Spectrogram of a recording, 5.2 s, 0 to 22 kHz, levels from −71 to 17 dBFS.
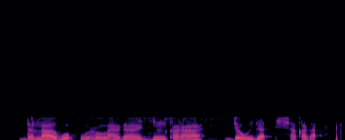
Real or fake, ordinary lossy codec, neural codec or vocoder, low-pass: fake; none; vocoder, 22.05 kHz, 80 mel bands, HiFi-GAN; 3.6 kHz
